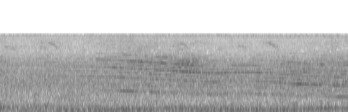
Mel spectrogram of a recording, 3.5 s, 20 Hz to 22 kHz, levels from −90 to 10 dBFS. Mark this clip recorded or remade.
recorded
